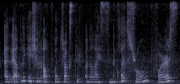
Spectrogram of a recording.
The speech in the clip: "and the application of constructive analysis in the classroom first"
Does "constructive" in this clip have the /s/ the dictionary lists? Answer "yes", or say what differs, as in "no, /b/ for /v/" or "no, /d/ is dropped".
no, /s/ is dropped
